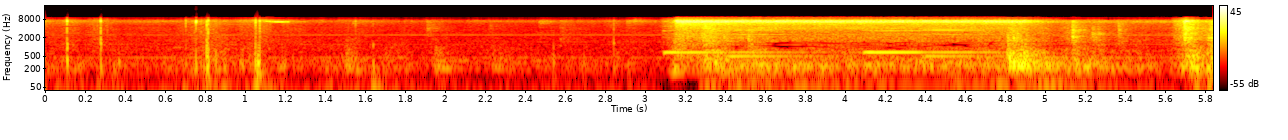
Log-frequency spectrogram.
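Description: Running noise inside a Keio 7000 series electric train car with field-chopper control, with scattered clicks. About three seconds in, a sudden loud rush of noise lasts about two seconds, then fades.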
